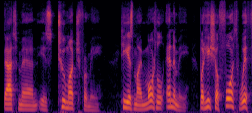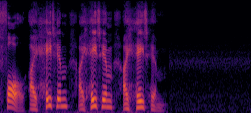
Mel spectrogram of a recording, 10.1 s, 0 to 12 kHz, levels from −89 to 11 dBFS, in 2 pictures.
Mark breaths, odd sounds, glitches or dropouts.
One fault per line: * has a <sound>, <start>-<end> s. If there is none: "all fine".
all fine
